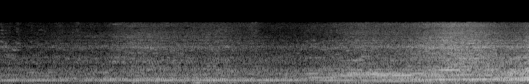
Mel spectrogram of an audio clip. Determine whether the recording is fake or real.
real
